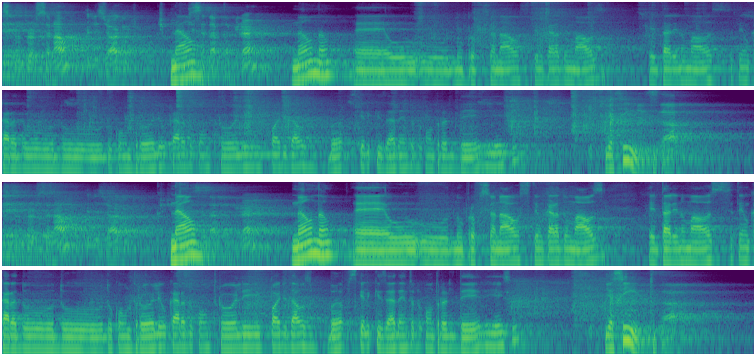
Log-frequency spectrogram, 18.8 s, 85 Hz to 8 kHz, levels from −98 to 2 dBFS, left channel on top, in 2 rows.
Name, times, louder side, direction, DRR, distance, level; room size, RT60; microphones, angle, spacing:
voice 1, 0.0-1.6 2.4-3.2 17.3-17.8, left 2 dB, 60° left, 1 dB, 2.5 m, -31 dB
voice 2, 2.1-2.5 3.6-7.5 8.1-15.9 16.5-17.6, right 4 dB, 80° right, 15 dB, 0.6 m, -27 dB
sound 1, 5.1-17.3, left 3 dB, 85° left, 5.8 m, -43 dB
22.0 x 22.0 x 7.0 m, 2.9 s
head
